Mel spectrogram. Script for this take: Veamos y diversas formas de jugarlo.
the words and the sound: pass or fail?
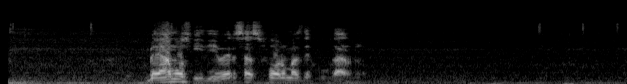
pass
